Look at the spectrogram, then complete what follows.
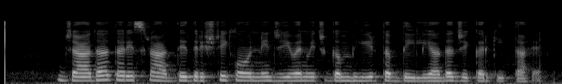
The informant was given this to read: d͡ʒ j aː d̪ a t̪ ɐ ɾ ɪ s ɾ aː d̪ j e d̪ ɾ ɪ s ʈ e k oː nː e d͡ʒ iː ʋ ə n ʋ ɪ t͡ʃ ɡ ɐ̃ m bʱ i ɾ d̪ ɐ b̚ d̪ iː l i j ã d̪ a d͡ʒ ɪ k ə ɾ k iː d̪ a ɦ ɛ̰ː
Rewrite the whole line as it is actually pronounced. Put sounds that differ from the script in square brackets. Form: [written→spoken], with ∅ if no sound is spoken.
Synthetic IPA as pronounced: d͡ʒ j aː d̪ a t̪ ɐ ɾ ɪ s ɾ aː d̪ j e d̪ ɾ ɪ [s→ʃ] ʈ [e→i] k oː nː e d͡ʒ iː ʋ ə n ʋ ɪ t͡ʃ ɡ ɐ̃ m bʱ [i→iː] ɾ [d̪→t̪] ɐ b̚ d̪ iː l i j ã d̪ a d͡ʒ ɪ k ə ɾ k iː [d̪→t̪] a ɦ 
